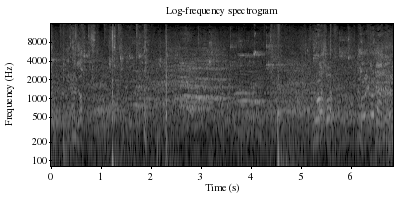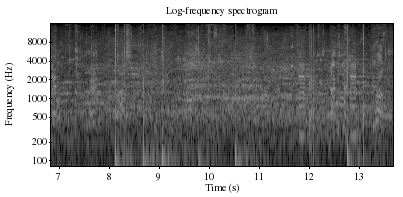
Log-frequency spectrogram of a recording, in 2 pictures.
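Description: A crowd murmurs steadily in a large hall.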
